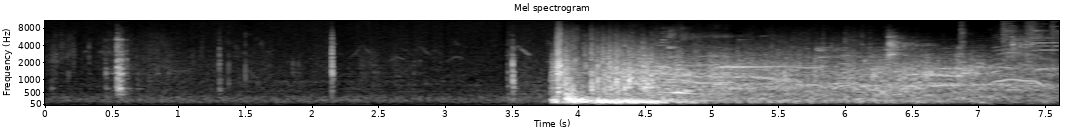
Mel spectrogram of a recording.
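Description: A musket goes off with a sudden loud blast at an English Civil War battle reenactment, preceded by a few faint clicks and thumps, followed by a roaring crowd and background speech.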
